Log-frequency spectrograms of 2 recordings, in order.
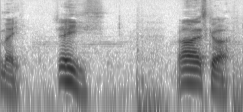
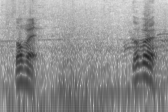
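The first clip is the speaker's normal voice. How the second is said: urgent yelling; 5 semitones higher than usual. Real, not acted. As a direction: bark it at the truck. Repeatedly yelling at the truck.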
